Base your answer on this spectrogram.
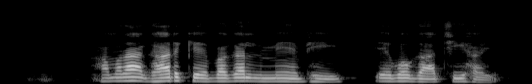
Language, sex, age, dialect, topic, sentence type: Magahi, male, 18-24, Western, agriculture, statement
